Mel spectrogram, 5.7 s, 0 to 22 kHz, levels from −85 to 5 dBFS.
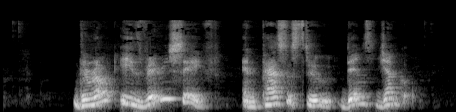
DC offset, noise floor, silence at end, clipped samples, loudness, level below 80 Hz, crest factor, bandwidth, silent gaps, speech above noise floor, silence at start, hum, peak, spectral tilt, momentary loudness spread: under 0.1%; -72 dBFS; 0.6 s; under 0.1%; -16 LUFS; -60 dBFS; 16 dB; 11.5 kHz; none; 58 dB; 0.9 s; none; 0 dBFS; -6 dB/octave; 10 LU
